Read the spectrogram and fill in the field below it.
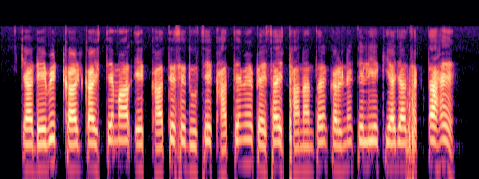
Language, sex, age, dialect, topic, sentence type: Hindi, male, 18-24, Awadhi Bundeli, banking, question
